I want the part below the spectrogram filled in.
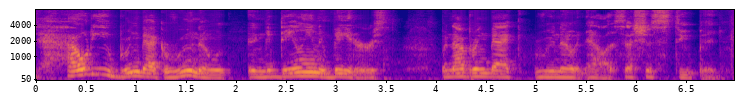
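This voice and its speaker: A man's put-on character voice, raspy and fairly high in pitch, at a moderate pace. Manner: annoyed, complaining.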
